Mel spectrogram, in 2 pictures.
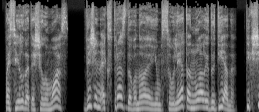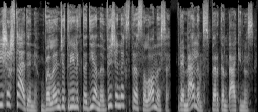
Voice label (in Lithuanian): reklama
